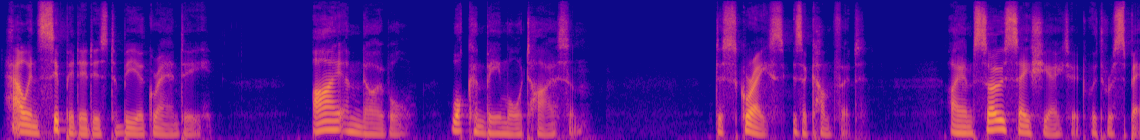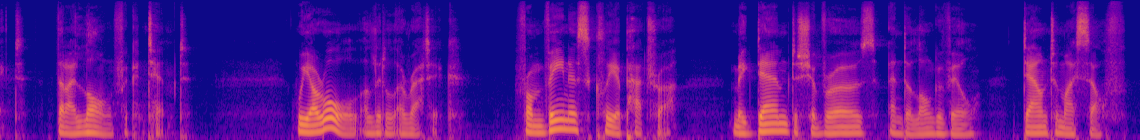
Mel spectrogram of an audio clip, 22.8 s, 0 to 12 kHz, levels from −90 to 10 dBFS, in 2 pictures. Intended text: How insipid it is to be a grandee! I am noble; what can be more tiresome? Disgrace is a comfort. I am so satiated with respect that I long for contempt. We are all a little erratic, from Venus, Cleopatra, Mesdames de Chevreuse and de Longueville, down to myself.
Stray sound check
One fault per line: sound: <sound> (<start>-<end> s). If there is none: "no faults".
no faults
